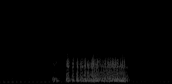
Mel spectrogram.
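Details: Sleeping Chihuahua named Chico gives one drawn-out rattling snore lasting under a second, a buzzy inhaled rasp that rises and then stops abruptly, with a soft electrical hum underneath.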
